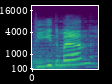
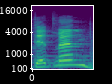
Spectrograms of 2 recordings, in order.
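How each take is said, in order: First: The first vowel is long, like 'deed'. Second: The first vowel is short, like 'dead'. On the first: The speaker calls it right. "is that how you pronounce it?" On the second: The speaker calls it wrong. "Not Deadman"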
